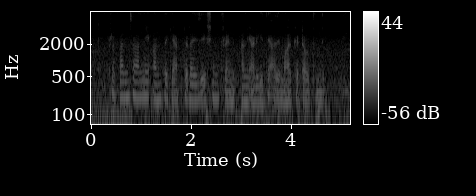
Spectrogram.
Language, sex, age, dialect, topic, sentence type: Telugu, female, 18-24, Southern, banking, statement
